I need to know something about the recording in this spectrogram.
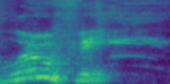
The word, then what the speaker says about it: Luffy: the way that she pronounced that Luffy? one particular. Ugh. What is it supposed Luffy? to be? It's Luffy.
